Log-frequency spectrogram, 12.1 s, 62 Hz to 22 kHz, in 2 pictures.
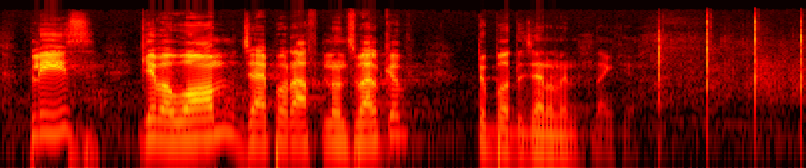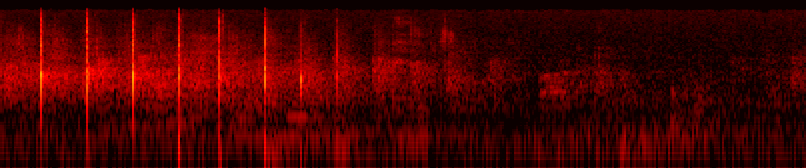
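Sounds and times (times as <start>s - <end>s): faint applause in a hall: 4.8s - 10.2s.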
